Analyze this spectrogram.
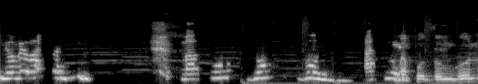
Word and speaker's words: Mapudungun: Siempre, mira, lo practiqué para pronunciarlo bien y no me va a salir. Mapudungun, así es.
